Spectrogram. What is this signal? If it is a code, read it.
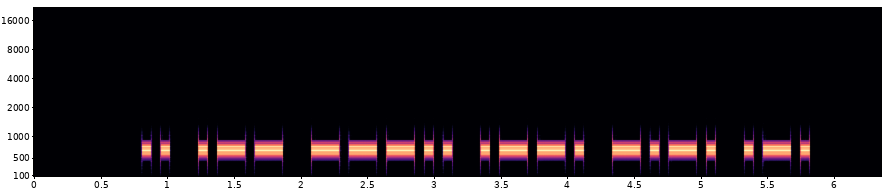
Morse code, heard as a keyed tone, about 17 wpm, 700 Hz. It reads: IW8PCR
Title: DXCC-100 Call Signs - 6 Characters - Repeated 3x - 17wpm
